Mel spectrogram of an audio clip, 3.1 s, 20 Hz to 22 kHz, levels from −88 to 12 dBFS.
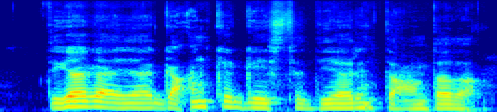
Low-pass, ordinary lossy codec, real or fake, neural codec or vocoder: none; none; fake; vocoder, 44.1 kHz, 128 mel bands, Pupu-Vocoder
